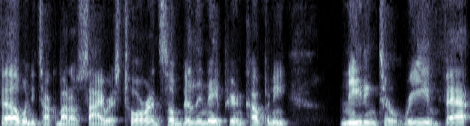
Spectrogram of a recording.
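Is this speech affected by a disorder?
No.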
